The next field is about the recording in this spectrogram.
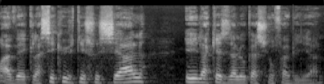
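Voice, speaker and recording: A man speaks in a dark, mellow tone. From Guadeloupe, Pointe-à-Pitre. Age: 60s. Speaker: local politician, municipal candidate. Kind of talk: campaign speech. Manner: formal.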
